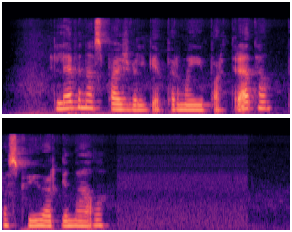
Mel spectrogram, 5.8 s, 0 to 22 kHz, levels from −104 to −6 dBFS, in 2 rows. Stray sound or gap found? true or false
false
